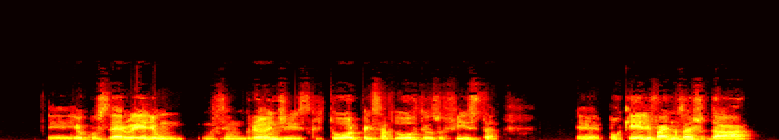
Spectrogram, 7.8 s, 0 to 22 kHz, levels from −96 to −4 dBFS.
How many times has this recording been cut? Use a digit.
0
